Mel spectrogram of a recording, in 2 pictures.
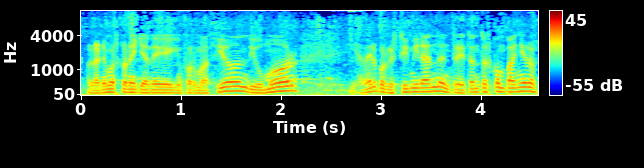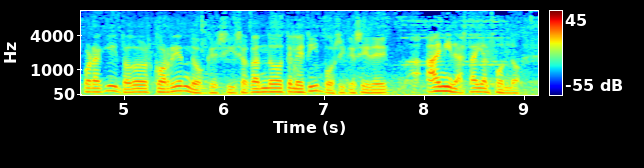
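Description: Speech comes at a very fast pace with lively intonation, set against noticeable background noise. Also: man, medium pitch for a man. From Madrid. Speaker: podcast host. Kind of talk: casual chat; scripted intro.

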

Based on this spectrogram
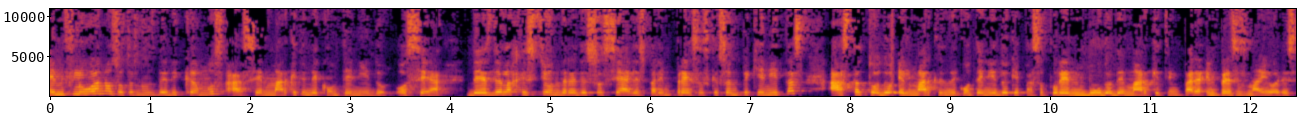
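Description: A woman with a Brazilian accent and a fairly high pitch, at a moderate pace with hardly any pauses. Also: ordinary pitch variation. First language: Portuguese (speaking Spanish). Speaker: marketing entrepreneur. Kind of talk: interview.

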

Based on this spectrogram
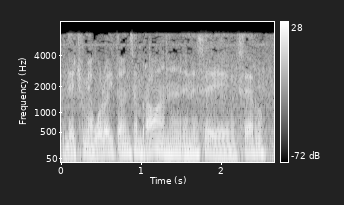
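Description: A man with a Mexican accent talks at a fairly quick pace and medium pitch, with fairly even intonation. Noticeable background noise runs beneath his voice. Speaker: caller. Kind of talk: phone call.

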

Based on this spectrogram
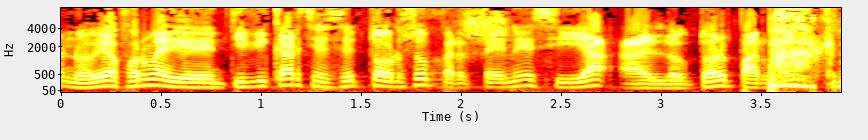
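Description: Over noticeable background noise, a man with an Argentine accent talks at a fairly quick pace with lively intonation. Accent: foreign accent, Argentine. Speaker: radio co-host. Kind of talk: comedic radio chat and storytelling.

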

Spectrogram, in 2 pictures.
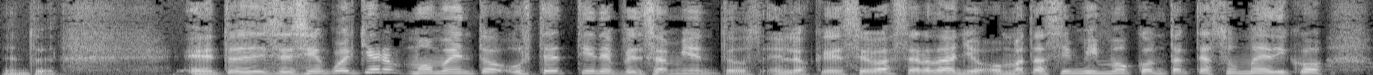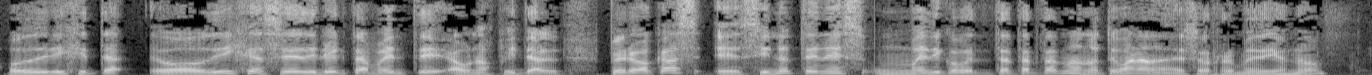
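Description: The man speaks at a very fast pace. His pitch is high for a man. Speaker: radio host. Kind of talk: comedic monologue.

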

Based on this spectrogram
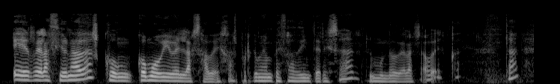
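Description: A woman talks at a very fast pace with lively intonation and fairly low pitch. The sound is dry and close, with no echo. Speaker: radio co-host, engineer. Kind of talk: casual chat. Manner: put-on sultry voice in intro.

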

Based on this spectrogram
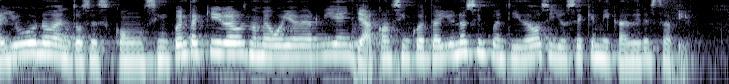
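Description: At a moderate pace, the somewhat breathy speech shows ordinary pitch variation. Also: woman. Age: 50s. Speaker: fitness program member sharing transformation. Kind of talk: interview testimony.

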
